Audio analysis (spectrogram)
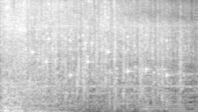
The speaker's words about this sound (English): I guess its arm just turns into a spring, and then it straightens and plunges it through. Nice. It just shatters the skeleton in front of you, and just like bits and pieces go flying, like the skeleton's head goes through somebody's window.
